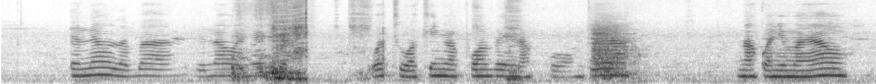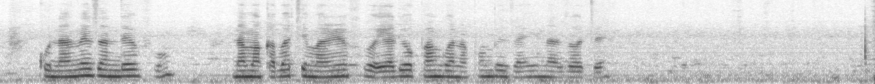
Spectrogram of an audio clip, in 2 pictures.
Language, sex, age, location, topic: Swahili, female, 18-24, Dar es Salaam, finance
